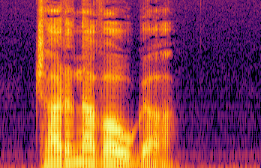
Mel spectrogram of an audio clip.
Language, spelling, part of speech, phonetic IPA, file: Polish, czarna wołga, noun, [ˈt͡ʃarna ˈvɔwɡa], Pl-czarna wołga.ogg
